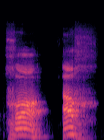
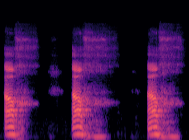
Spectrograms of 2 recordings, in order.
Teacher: Kha makhrajnya adalah halqum atas.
